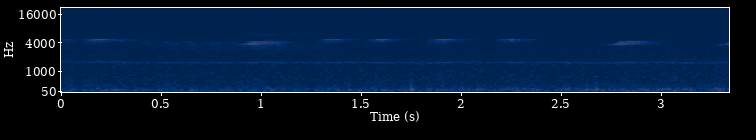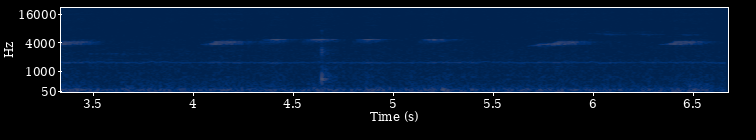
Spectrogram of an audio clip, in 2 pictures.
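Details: Thin, high chirps repeated about three times a second as a spotted woodpecker chick begs while being fed, over a steady whining tone and low background rumble.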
